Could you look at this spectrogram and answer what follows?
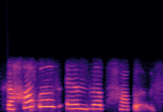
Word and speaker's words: The Hoppers and the Poppers: No, you're not saying it right. It's okay, say it right. The Hoppers and the Poppers. That's how it's supposed to be.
